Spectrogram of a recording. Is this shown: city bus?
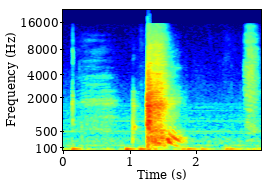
no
